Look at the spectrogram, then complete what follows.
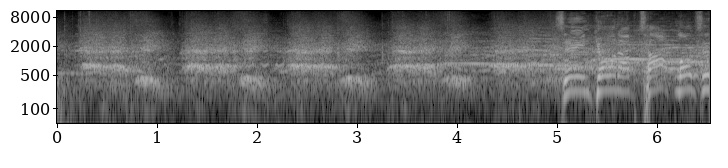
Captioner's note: fans chanting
